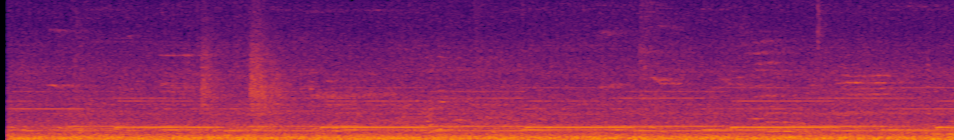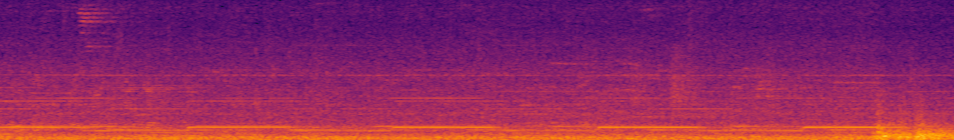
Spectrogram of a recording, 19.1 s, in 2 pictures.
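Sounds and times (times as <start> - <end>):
train wheels rumbling on rail: 0.1 - 19.0
two-note alternating tone: 3.1 - 18.7.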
